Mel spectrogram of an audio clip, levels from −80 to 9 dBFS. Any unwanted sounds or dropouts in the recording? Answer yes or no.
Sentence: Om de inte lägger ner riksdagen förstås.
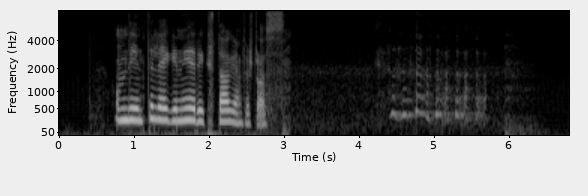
yes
